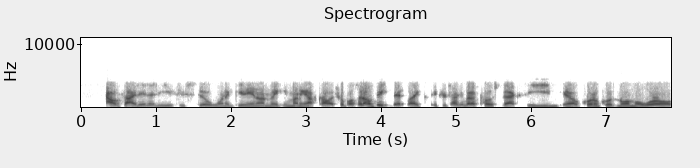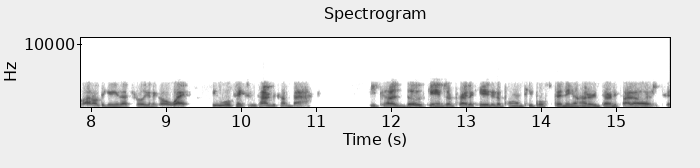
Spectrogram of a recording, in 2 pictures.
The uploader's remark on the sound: on the Modern Woodmen phone line (38:15)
